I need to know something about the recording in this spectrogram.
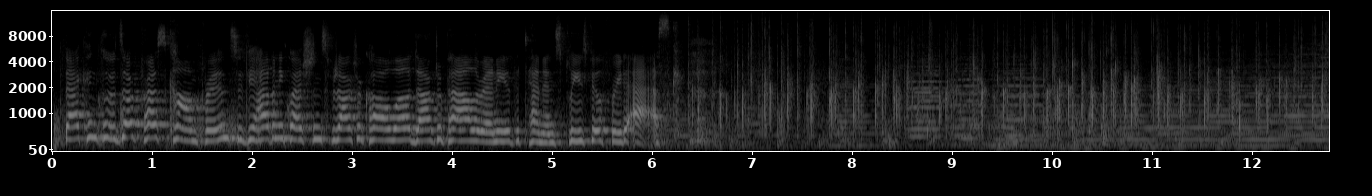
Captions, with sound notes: - That concludes our press conference. If you have any questions for Dr. Caldwell, Dr. Powell, or any of the tenants, please feel free to ask. (clapping)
